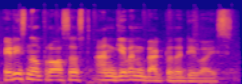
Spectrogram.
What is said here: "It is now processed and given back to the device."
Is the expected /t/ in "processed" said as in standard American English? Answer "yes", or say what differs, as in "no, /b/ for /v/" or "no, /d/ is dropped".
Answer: yes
